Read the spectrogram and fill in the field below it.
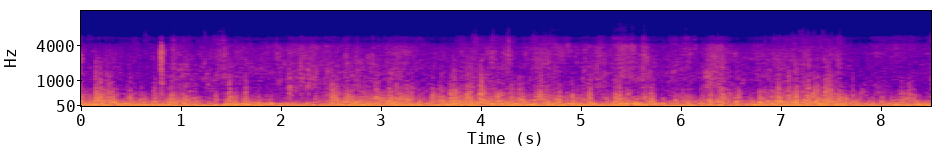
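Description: Waves slap and splash against the side of a small boat outdoors.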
